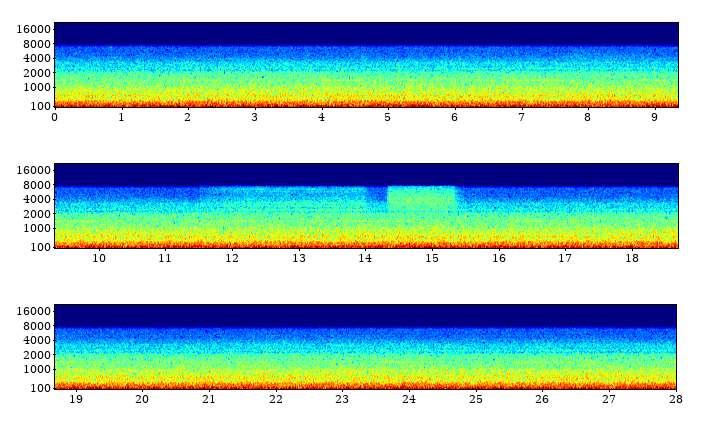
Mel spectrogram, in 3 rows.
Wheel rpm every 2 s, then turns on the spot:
0, 0, 0, 0, 0, 0, 0, 0, 0, 0, 0, 0, 0, 0.
none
